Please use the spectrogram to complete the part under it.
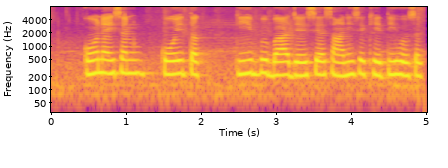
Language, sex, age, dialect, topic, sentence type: Magahi, female, 31-35, Western, agriculture, question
